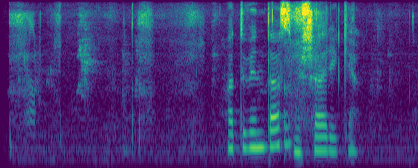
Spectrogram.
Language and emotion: Russian, neutral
